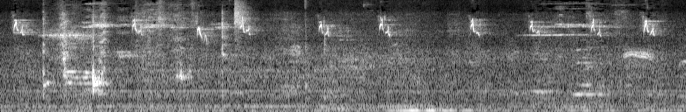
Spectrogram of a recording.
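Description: Small birds chirping in the background: short, high, downward-sliding chirps, two or three a second, over a low steady hum. A dull low thud comes about four seconds in.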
